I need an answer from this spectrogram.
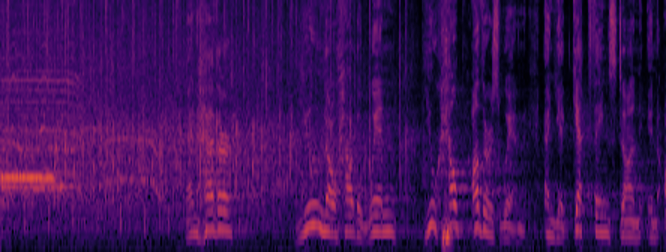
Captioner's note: cheers and Applause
